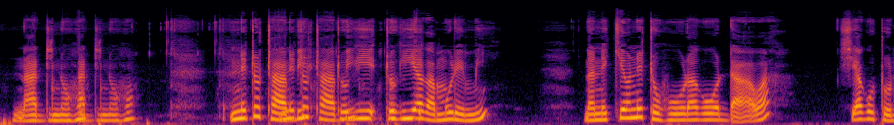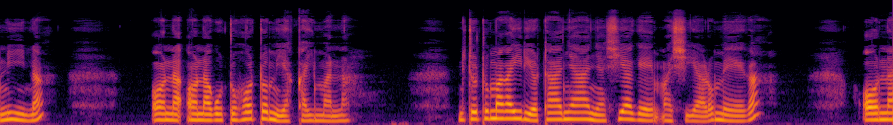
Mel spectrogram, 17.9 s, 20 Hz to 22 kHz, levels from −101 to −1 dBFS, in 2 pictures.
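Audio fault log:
0.80 to 4.24 s, doubled audio track: the speech was most likely captured a second time through a slower path and mixed back in, so a full-band copy trails the original by about half a second at roughly 5 dB lower. Because the copy carries no decay or room colouring, it sounds like a flat second talker repeating each syllable rather than an echo, and it appears and disappears abruptly at both edges of the span.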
